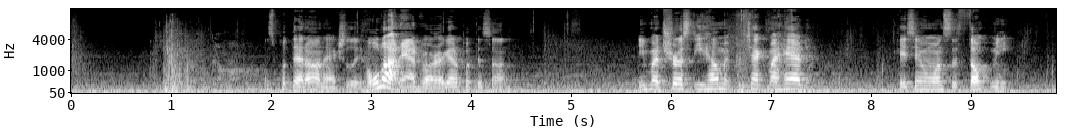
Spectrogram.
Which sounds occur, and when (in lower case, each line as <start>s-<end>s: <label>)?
0.0s-9.8s: sound effect
8.2s-9.4s: male speech
9.7s-9.8s: footsteps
